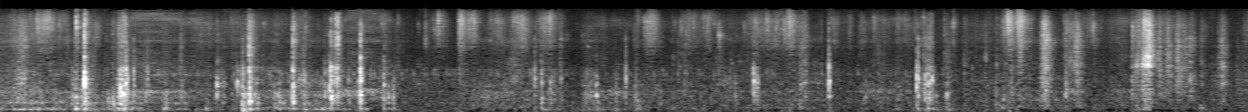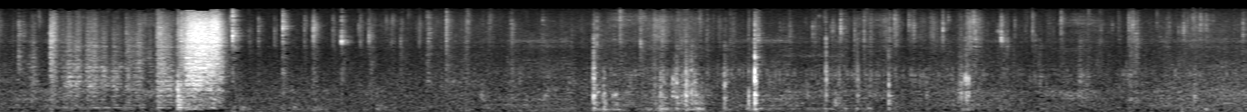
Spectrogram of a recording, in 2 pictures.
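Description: Birman kittens' paws and claws scrabbling and tapping on a plush cat tub and the floor as they play: scattered light taps and scratches, with one louder noise lasting about half a second about halfway through.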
